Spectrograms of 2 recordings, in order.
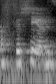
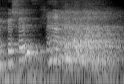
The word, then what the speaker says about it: officiant: And I learned how to pronounce the word officiant. I had to go do ADR because I kept pronouncing it efficient. And I had to go twice to do ADR, and I was like, no, you cannot pronounce it.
